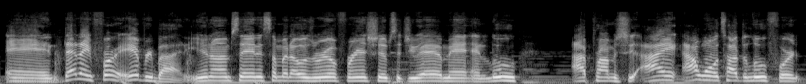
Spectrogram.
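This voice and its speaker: A man's voice: a little high, moderate pace, soft background music. An American man chatting casually as a podcast guest, in slangy talk full of "man", "bro" and "you know". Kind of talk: casual chat.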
